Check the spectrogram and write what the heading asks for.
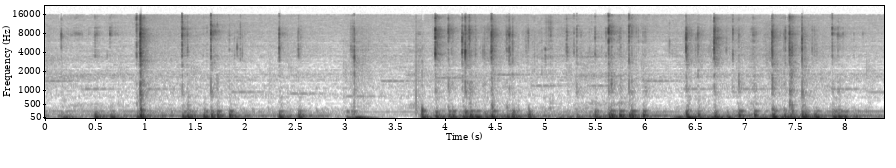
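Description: Typing on a computer keyboard: quick runs of keystrokes, with a short pause a little after three seconds in before the typing resumes.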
